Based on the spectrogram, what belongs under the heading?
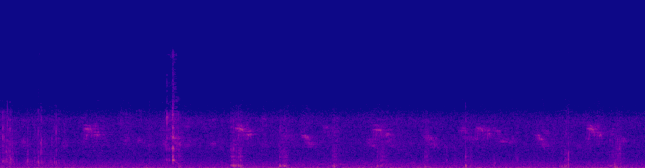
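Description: Chewing a mouthful of crunchy star-shaped puffed snacks (Nutri Star Chicken BBQ), with irregular small crisp crunches and one sharper crunch about two seconds in.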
